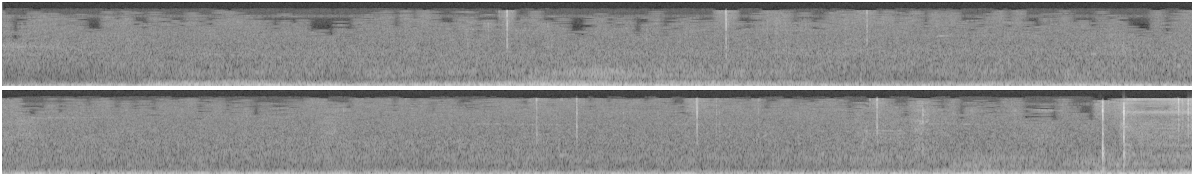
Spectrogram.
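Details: Outdoors, a heavy low rumble like wind or passing traffic fills the whole stretch, with a few faint clicks and no animal calls.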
